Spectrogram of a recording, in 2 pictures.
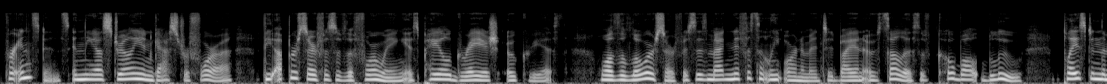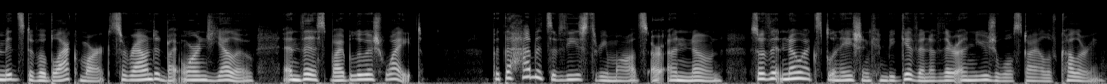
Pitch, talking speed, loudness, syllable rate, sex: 205 Hz, 185 wpm, -17 LUFS, 5.8 syllables/s, female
